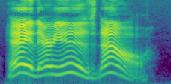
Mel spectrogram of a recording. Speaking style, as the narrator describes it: someone called out

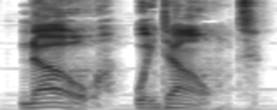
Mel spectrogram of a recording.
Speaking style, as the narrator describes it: My mom firmly told him

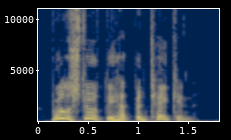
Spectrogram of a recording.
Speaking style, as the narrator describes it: cried they

